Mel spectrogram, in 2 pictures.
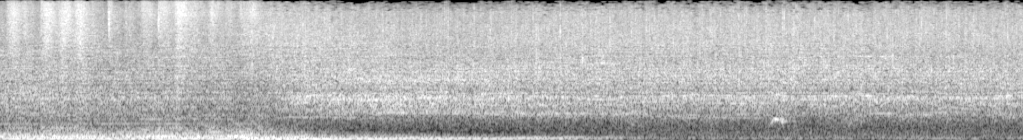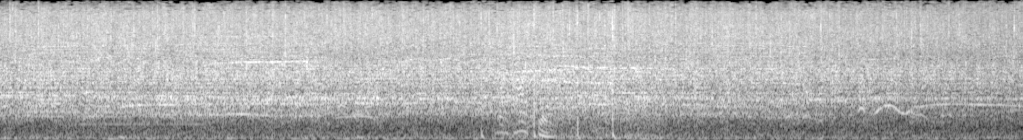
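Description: Performance music with a strong bass cuts off about three seconds in, giving way to a large theatre audience cheering and applauding.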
